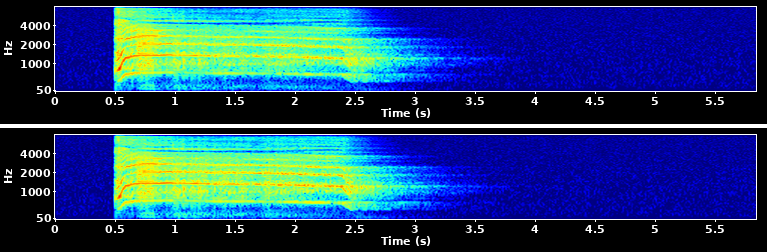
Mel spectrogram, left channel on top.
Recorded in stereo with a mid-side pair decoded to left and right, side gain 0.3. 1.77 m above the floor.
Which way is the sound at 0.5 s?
40° left.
